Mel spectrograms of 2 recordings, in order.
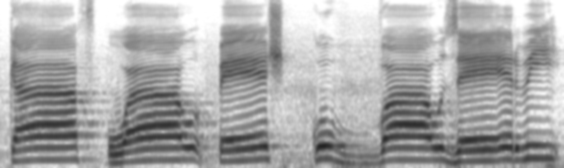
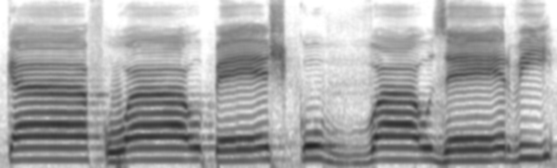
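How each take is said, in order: Both takes have the same delivery.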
